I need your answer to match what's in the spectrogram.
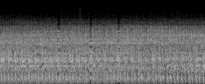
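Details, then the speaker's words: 1930 Royal Enfield 1000cc Model K after crank and main bearing rebuild, kickstarted, now fully functional with lights: steady even running note, no knocks or misses, over hissy background; a faster kickstart swipe would speed the engine up; normal idle. "oh that's all working nicely what a beautiful old engine listen to that a better fast swipe with a kickstart would speed that engine up"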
